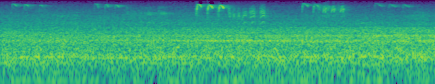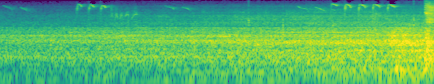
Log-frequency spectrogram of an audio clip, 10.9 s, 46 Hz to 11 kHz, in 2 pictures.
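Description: Small birds chirping in short quick runs, again and again, while a Class 375 electric multiple unit approaches, its rolling noise growing steadily louder through the second half.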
